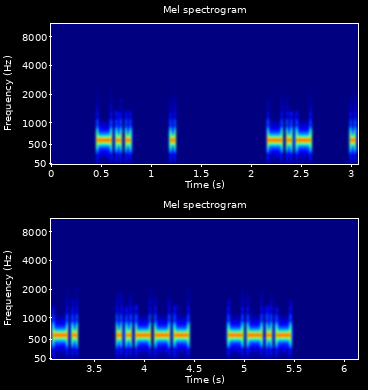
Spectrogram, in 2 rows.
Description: Morse code, heard as a keyed tone, about 25 wpm, spaced as for 15 wpm, 590 Hz. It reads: DE KR2Q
